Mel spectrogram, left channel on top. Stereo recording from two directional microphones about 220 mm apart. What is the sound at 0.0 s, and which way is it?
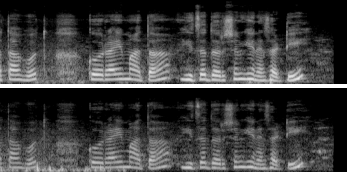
A woman's voice, 25° left (ahead or behind).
